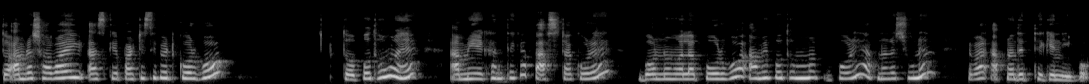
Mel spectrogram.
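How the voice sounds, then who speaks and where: A woman's voice: high-pitched, moderate pace, warm tone. A woman teaching German in an online class over a video call, explaining patiently step by step with many fillers.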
